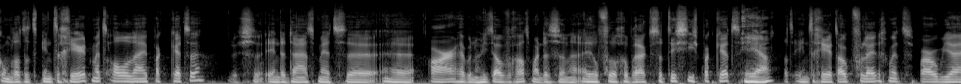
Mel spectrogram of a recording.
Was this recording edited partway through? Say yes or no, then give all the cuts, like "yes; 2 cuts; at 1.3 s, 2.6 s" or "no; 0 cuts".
yes; 1 cut; at 2.6 s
